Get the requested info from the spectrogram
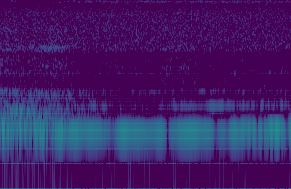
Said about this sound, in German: Das ist der Hund.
